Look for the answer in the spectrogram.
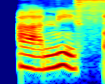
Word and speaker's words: Nice: So the city in the south of France, how do you say that? – Nice.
